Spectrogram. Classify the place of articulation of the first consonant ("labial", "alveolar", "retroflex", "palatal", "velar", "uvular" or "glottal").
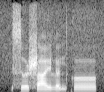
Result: alveolar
